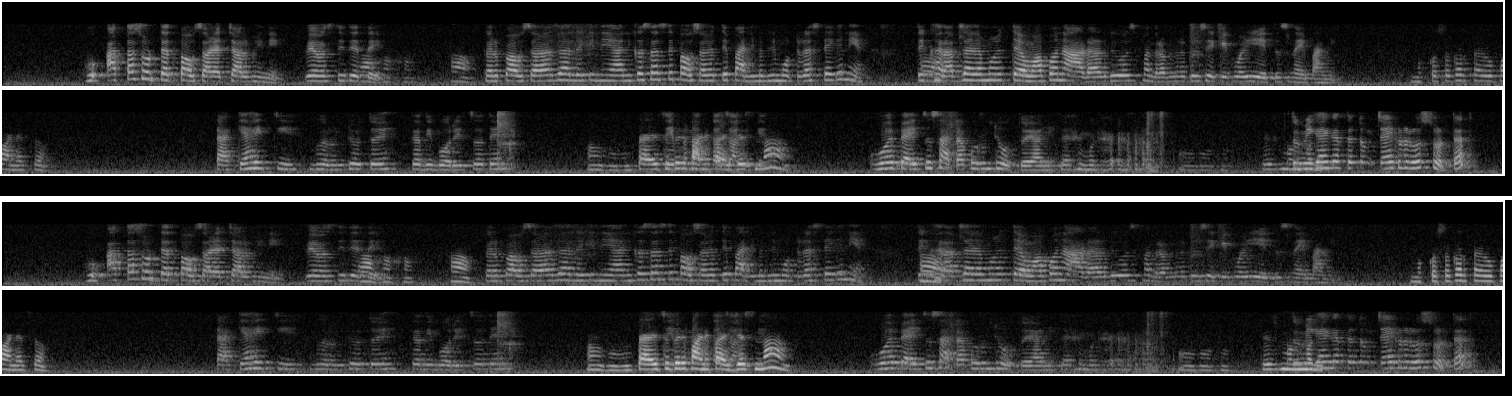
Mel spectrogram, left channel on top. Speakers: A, on the left; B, on the right.
A: हो आता सोडत्यात पावसाळ्यात चार महिने व्यवस्थित येतय
B: हा हा हा हा
A: तर पावसाळत झा की नाही आणि कस असत पावसाळ पाणीमधली मोटर असते क नाही ते
B: हा
A: खराब झाल्यामुळे तेव्हा पण आठ आठ दिवस पंधरा पंधरा दिवस एक एक वेळी येतच नाही पाणी
B: मग कसं करता ये पाण्याचं
A: टाक्या आहेतत की भरून ठेवतोय कधी बोरेयचं ते
B: ह ह प्यायचं
A: ते
B: तरी
A: पण आता
B: पाणी पाहिजेच
A: चालू केलं
B: ना
A: होय प्यायचं साठा करून ठेवतोय आणि काय मग ह
B: हो हो हो तेच म्हणून
A: तु <unintelligible> म्ही काय करता तुमच्या इकडे रोज सोडतात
